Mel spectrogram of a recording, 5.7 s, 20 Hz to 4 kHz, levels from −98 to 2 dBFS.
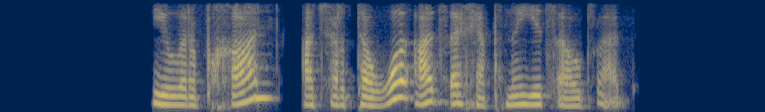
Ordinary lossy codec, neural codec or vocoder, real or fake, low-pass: AAC, 32 kbps; codec, 16 kHz, 4.8 kbps, FACodec; fake; 3.6 kHz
